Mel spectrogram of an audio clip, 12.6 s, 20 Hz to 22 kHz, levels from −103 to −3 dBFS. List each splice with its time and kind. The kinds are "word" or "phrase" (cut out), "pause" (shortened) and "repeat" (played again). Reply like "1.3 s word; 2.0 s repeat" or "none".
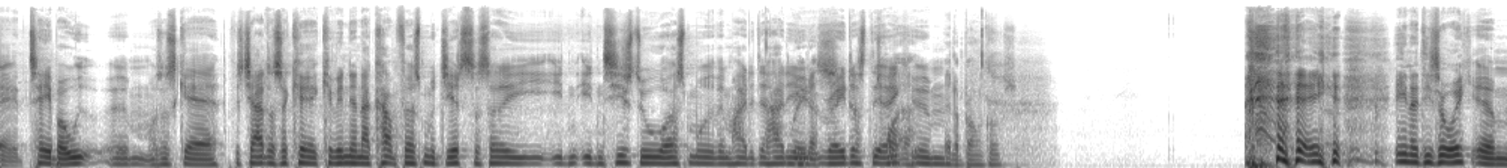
1.9 s pause

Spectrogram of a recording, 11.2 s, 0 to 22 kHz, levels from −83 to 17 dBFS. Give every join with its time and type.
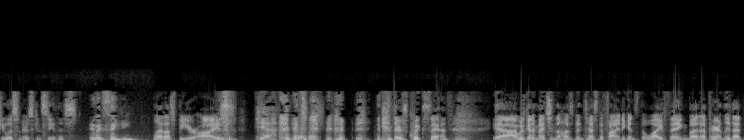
1.2 s pause; 5.7 s word

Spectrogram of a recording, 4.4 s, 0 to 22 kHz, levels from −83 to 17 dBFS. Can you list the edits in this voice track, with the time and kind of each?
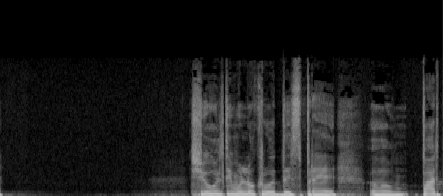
none

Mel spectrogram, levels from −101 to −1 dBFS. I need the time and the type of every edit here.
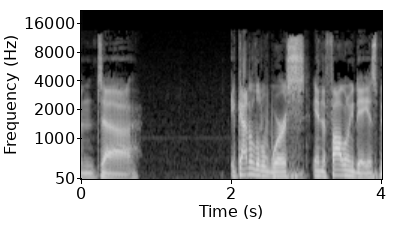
3.1 s pause

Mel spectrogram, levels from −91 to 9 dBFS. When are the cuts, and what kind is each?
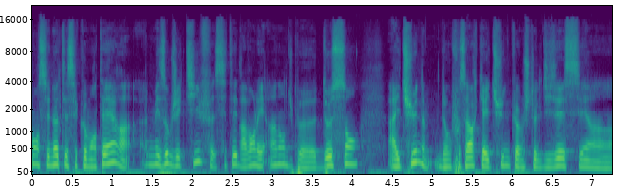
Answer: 1.4 s phrase; 2.6 s word; 3.3 s phrase; 4.4 s word

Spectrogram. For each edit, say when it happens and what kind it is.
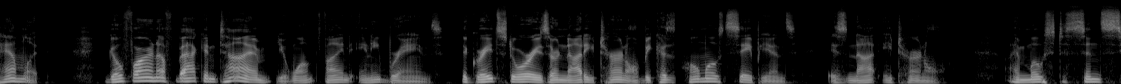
2.8 s word; 4.5 s pause; 6.7 s phrase; 7.2 s word

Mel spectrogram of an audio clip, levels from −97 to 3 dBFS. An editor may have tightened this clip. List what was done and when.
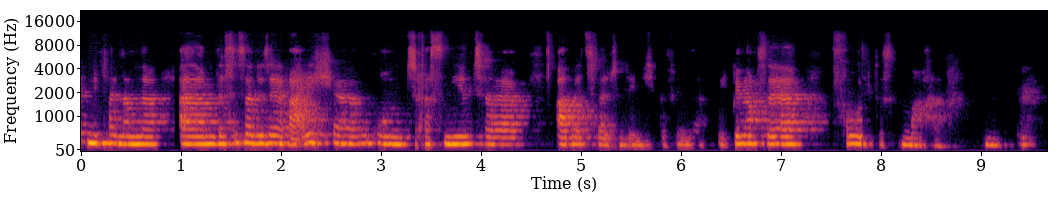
0.9 s pause; 3.3 s word; 5.7 s word; 7.8 s word

